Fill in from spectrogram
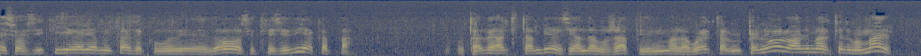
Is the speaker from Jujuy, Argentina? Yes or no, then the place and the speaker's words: yes; Susques, Jujuy, Argentina; Vengo de Susque, del interior de localidad Huanca, de mi domicilio del campo, Cuevas. Del campo vivo yo. Pero al pueblo tengo también casa donde hay escuela, todos se han educado a mis hijos. Yo también me eduqué ahí, en esa escuela.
